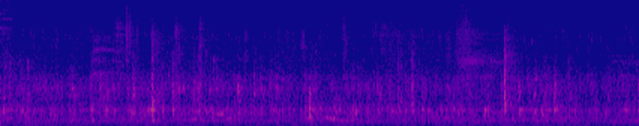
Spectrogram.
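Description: A pot of goat meat stock with palm oil boiling steadily on the stove: a faint, even bubbling, with a few light clicks of handling.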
